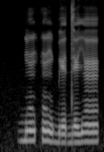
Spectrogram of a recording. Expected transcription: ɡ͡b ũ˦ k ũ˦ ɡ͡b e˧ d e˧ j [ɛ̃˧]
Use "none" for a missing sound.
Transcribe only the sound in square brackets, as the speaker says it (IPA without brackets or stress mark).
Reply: ɛ̃˦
